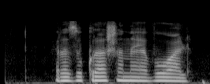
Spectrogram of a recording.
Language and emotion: Russian, neutral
